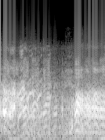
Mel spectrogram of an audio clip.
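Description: Laughter: one burst at the very start and another from about a second and a half in, with a quieter gap between.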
